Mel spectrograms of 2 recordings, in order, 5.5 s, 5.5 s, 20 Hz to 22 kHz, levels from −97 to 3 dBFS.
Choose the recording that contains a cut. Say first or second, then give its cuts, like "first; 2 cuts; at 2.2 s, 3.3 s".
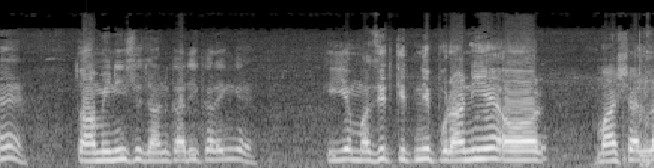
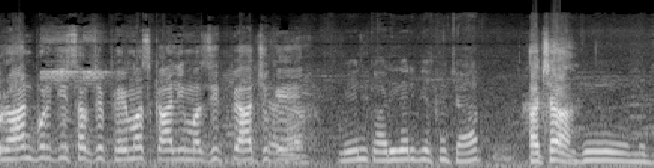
second; 1 cut; at 2.7 s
